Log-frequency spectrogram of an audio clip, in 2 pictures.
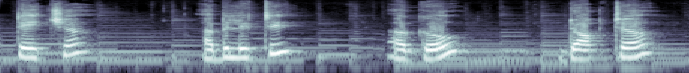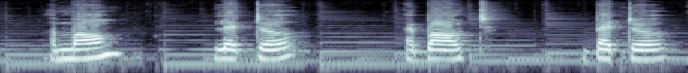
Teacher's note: ధ్వని vocal tract యొక్క మధ్య భాగంలో వ్యక్తీకరించబడుతుంది పెదాలు పాక్షికంగా తెరవబడి ఉంటాయి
